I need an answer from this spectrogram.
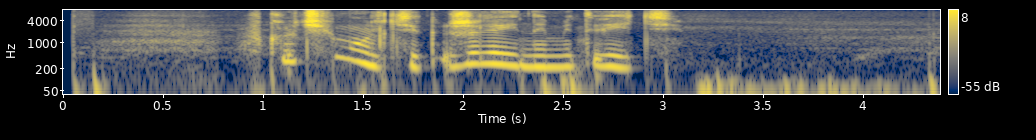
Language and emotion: Russian, neutral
